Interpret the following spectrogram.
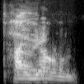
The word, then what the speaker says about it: Taillon: Talon is how it's spelled. It's pronounced Tyone.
